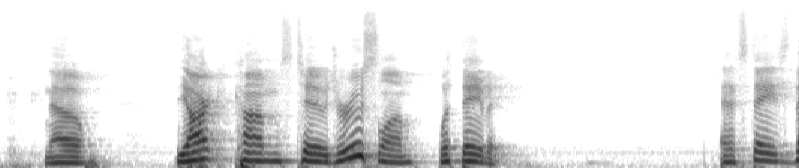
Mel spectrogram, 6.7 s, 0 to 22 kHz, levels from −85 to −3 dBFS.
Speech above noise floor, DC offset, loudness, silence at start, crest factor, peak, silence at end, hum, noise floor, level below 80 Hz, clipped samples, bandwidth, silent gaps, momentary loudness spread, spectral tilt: 48 dB; under 0.1%; -24 LUFS; 0.4 s; 18 dB; -8 dBFS; 0 s; none; -71 dBFS; -42 dBFS; under 0.1%; 8.6 kHz; none; 12 LU; -9.5 dB/octave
